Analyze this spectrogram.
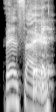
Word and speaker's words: Vansire: Well, Vansire. That's how you pronounce the E with the accent.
